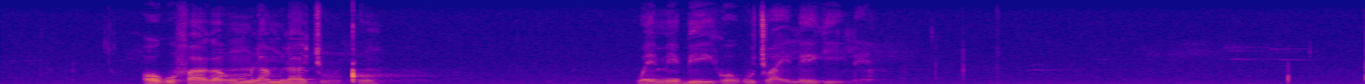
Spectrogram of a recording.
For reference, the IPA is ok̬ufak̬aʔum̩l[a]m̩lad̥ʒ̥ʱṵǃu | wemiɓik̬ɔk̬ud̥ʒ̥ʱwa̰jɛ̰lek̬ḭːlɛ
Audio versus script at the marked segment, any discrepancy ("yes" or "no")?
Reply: no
